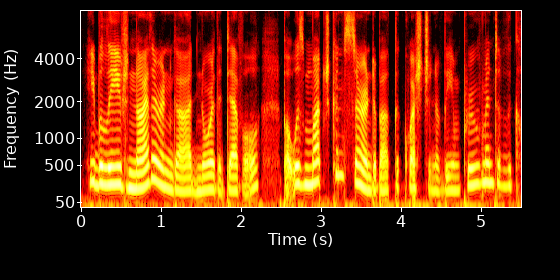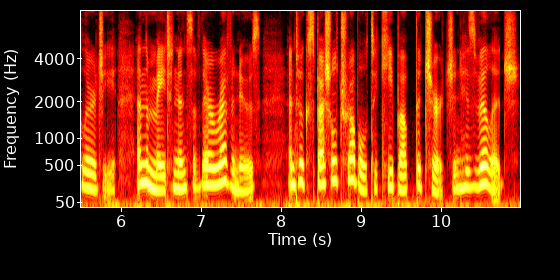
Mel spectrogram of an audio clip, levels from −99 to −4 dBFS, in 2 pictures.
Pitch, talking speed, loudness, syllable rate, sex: 210 Hz, 215 wpm, -18 LUFS, 6.0 syllables/s, female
